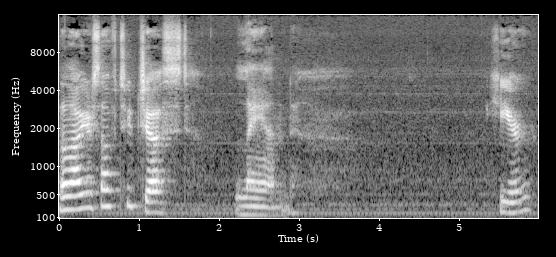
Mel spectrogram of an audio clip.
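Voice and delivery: slow, soothing meditation voice; guided meditation. Real, not acted. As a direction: guide them inward slowly, with long pauses. Leads a standing meditation.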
